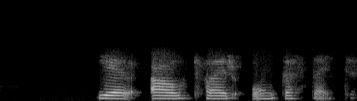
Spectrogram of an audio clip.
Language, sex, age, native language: Icelandic, female, 8, Icelandic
